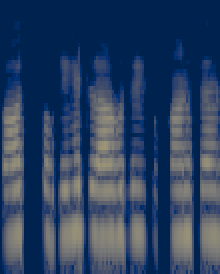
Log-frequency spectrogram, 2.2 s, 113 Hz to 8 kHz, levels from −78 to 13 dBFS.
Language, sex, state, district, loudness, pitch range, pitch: Rajasthani, female, Rajasthan, Nagaur, -28 LUFS, 210-215 Hz, 210 Hz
